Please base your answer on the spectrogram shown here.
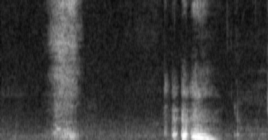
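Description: A short breathy burst, then a quick sharp sneeze with a brief voiced catch, in a quiet room.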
